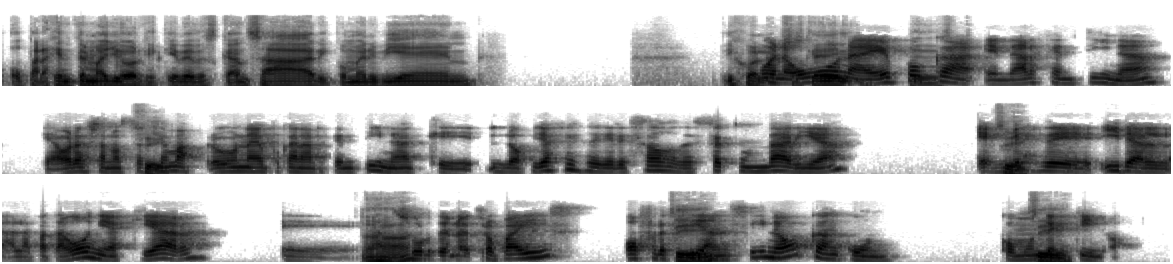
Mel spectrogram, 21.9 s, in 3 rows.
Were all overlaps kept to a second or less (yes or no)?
no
